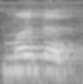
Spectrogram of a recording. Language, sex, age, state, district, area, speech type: Marathi, female, 30-45, Maharashtra, Yavatmal, rural, read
